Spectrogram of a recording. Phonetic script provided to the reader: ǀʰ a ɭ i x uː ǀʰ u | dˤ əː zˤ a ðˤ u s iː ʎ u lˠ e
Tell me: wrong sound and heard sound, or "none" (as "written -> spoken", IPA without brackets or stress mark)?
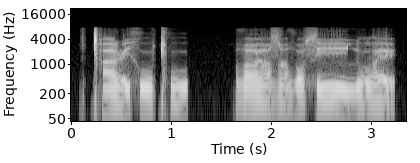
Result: dˤ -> ðˤ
